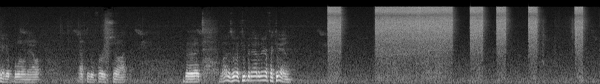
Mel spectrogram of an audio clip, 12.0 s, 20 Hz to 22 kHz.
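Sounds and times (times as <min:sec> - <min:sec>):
airbrush hissing: 0:06.6 - 0:06.9, 0:07.5 - 0:10.8, 0:11.5 - 0:11.8.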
